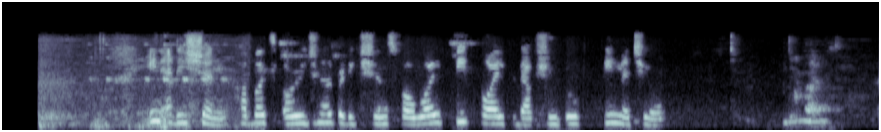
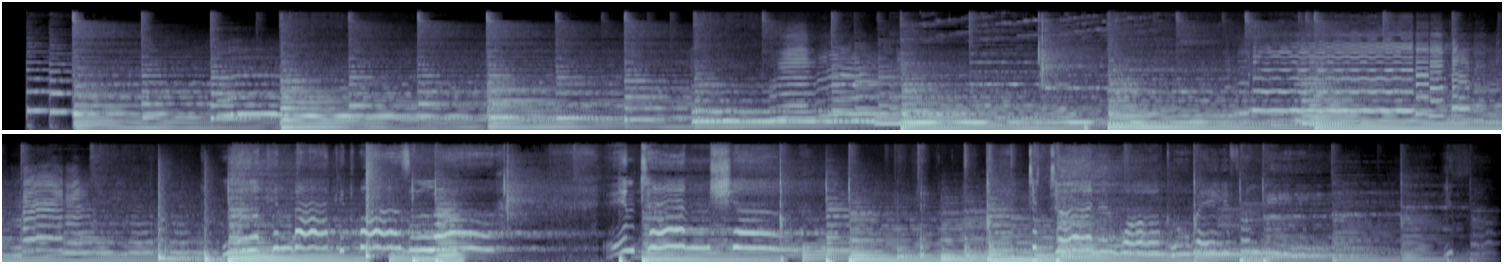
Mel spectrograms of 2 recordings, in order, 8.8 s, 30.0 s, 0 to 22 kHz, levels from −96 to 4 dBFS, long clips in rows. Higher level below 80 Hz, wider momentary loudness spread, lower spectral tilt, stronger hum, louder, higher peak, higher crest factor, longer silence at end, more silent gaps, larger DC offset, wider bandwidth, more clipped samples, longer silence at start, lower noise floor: second, -62 dBFS vs -34 dBFS; first, 21 LU vs 13 LU; second, -2.5 dB/octave vs -5.5 dB/octave; neither; first, -18 LUFS vs -26 LUFS; first, -2 dBFS vs -8 dBFS; about the same, 20 dB vs 18 dB; first, 0.5 s vs 0.15 s; neither; neither; second, 8.4 kHz vs 15.5 kHz; neither; about the same, 0.35 s vs 0.25 s; first, -70 dBFS vs -46 dBFS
